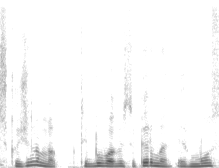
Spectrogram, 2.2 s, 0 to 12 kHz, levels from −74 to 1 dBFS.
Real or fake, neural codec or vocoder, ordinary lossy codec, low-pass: real; none; Opus, 16 kbps; 10.8 kHz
